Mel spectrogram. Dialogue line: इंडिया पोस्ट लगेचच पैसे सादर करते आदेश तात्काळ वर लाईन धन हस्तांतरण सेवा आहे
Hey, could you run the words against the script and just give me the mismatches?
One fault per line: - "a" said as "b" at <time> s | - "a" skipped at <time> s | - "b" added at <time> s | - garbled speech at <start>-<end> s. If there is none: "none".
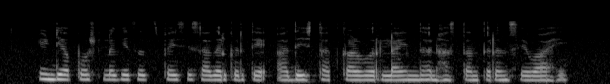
none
